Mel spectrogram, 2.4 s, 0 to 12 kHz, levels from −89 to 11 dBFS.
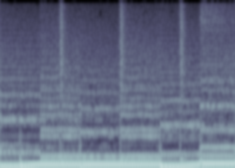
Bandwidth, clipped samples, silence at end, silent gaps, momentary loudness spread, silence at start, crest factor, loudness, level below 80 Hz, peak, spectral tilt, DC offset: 11.5 kHz; under 0.1%; 0 s; none; 1 LU; 0 s; 8 dB; -11 LUFS; -18 dBFS; 0 dBFS; -6.5 dB/octave; under 0.1%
